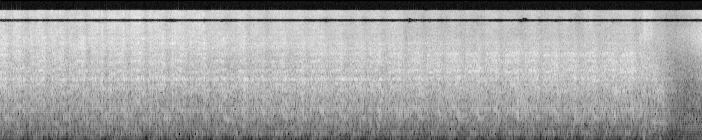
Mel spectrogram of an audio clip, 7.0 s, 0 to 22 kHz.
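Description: A 1980 Kawasaki KZ440 LTD motorcycle engine cranks over on the starter, a loud, continuous, close whirring drone that holds steady for nearly seven seconds before cutting off.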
